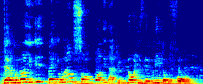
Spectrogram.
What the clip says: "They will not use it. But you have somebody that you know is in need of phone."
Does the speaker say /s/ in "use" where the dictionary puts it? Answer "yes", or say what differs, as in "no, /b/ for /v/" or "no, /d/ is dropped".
no, /s/ is dropped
